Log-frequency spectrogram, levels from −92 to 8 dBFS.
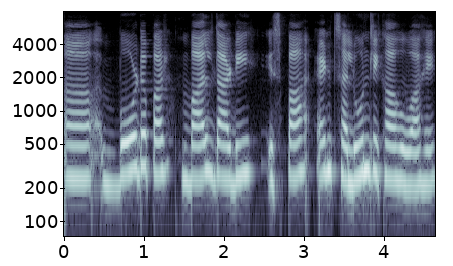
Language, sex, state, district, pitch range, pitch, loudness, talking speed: Hindi, female, Uttar Pradesh, Etah, 240-270 Hz, 250 Hz, -13 LUFS, 140 wpm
